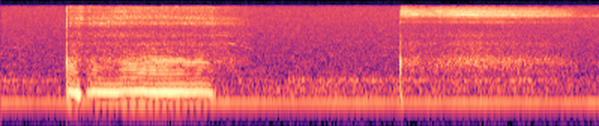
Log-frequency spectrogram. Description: is snoring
